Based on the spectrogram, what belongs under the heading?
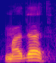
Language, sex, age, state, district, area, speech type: Kashmiri, male, 30-45, Jammu and Kashmir, Anantnag, rural, read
